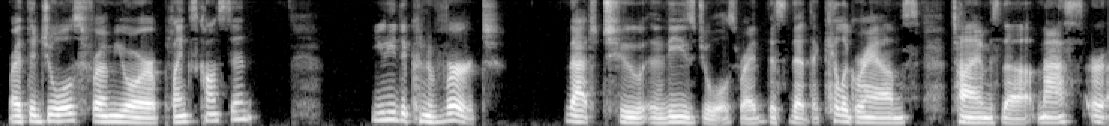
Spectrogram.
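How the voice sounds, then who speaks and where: The speaker is a man who teaches chemistry, heard in a recorded lecture with a mid-range, somewhat mellow voice. He drifts casually through his slides, frequently checking in with tag questions and correcting himself partway through sentences, all while making light of the math.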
